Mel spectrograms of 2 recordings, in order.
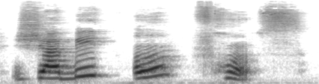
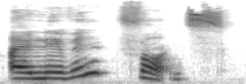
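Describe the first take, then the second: First: Slow, careful French model sentence; slow French demo. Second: Said in the usual way. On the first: Shown as a demonstration. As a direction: repeat J'habite en France slowly for learners. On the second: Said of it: "So it will become".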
